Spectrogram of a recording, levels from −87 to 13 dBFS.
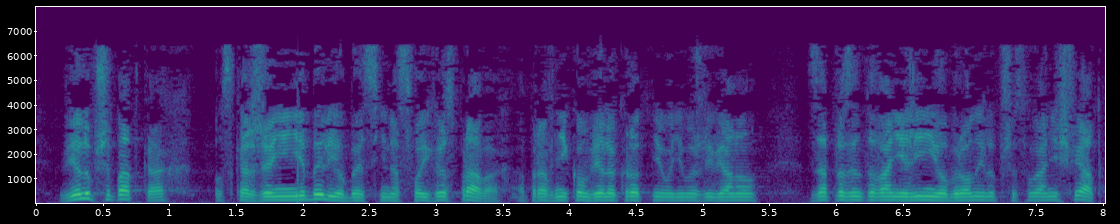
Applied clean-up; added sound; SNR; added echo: none; none; none; none.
